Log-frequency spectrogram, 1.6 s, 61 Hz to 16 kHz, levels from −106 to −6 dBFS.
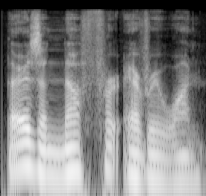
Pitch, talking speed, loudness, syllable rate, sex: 105 Hz, 155 wpm, -19 LUFS, 6.3 syllables/s, male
